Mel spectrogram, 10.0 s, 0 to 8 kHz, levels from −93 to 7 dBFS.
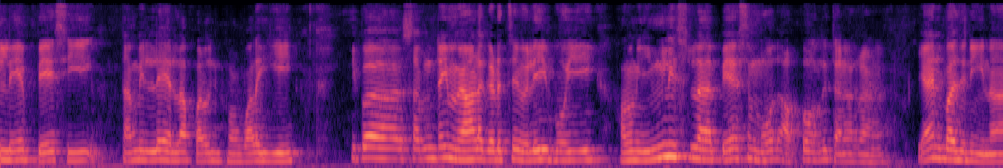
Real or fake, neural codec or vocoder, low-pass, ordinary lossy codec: fake; codec, 16 kHz, 4 kbps, X-Codec, WavLM features, trained on Multilingual LibriSpeech; 7.2 kHz; none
